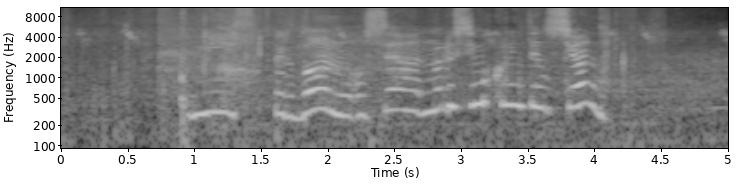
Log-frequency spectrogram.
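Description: A young girl speaks with animation nearby.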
